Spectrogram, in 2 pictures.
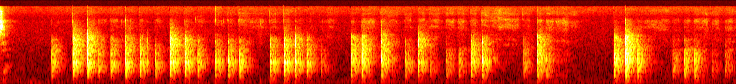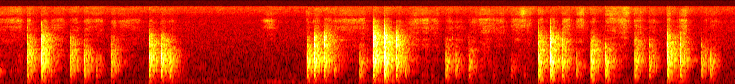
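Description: Oil pastel scribbling over paper in small circular strokes: repeated short bursts of squeaky scratching, with brief pauses between them and a longer pause about ten seconds in.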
